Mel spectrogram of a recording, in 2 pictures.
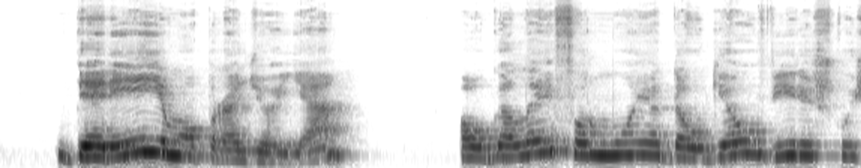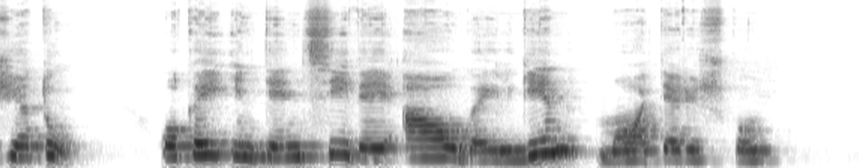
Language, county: Lithuanian, Kaunas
